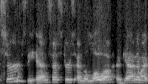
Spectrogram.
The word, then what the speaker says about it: Loa: He's a psychic reader, a medium, and serves the ancestors and the Loa. Again, am I pronouncing that correctly?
